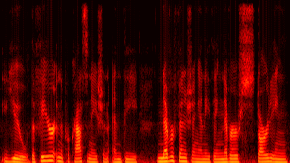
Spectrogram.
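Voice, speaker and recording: A woman with a fairly deep voice talks casually as a podcast co-host. She is earnest and encouraging, and her sentences come haltingly, with repeated words and small stumbles. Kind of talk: casual conversational writing advice.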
